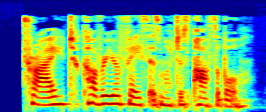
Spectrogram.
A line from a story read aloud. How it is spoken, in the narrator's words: she muttered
